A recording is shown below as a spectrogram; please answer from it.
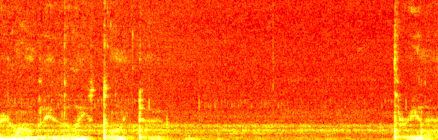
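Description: Hushed speech, a person talking under their breath, for about the first second and a half, then quiet, with a sharp click just before the end.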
